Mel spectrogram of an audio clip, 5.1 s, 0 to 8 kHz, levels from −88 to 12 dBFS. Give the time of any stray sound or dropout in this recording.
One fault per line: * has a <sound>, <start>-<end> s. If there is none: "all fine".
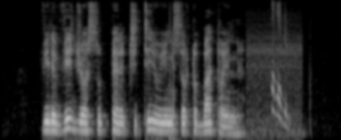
* has a chirp, 4.1-4.4 s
